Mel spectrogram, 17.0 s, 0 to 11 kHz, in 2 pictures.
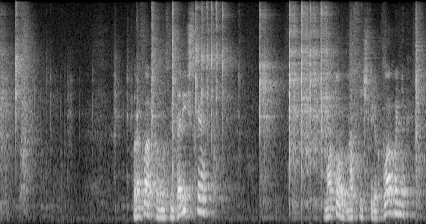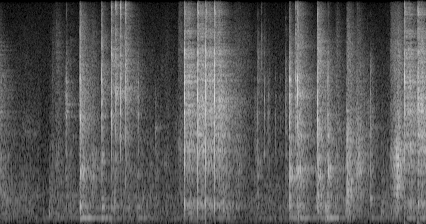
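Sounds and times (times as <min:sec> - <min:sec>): ratchet wrench clicking: 0:03.9 - 0:04.8.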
